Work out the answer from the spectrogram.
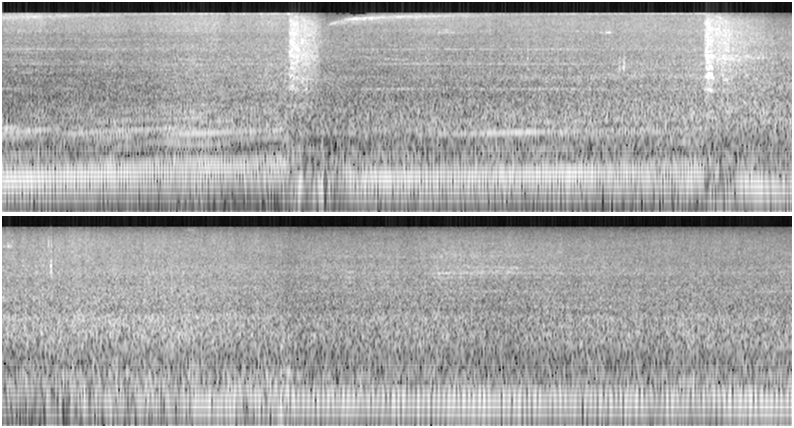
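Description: Subaru WRX's turbocharged flat-four engine accelerating hard in the car's cabin, its note climbing through the revs. It is cut twice by upshifts, about two and five seconds in, each with a short burst of noise and a drop in pitch, then it holds a steadier note.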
